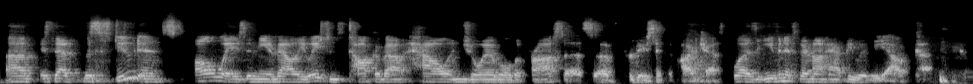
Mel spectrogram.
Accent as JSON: {"language": "English", "region": "Georgia", "country": "United States", "tie": "born or raised there", "said": "I grew up in Georgia. People always tell me I don't really have a Southern accent."}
